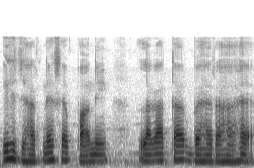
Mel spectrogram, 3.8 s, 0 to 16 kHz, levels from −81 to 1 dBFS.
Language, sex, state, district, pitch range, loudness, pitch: Hindi, male, Jharkhand, Ranchi, 100-115 Hz, -17 LUFS, 105 Hz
